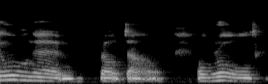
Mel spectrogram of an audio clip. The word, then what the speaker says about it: Roald: We all know Roald Dahl, or Roald as she calls him, which is a Norwegian pronunciation.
